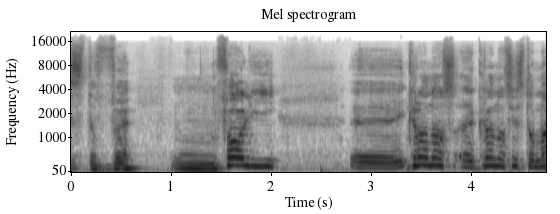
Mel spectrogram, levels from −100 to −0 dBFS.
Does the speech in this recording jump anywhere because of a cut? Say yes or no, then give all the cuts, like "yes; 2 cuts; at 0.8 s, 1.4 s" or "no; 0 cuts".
yes; 1 cut; at 3.4 s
